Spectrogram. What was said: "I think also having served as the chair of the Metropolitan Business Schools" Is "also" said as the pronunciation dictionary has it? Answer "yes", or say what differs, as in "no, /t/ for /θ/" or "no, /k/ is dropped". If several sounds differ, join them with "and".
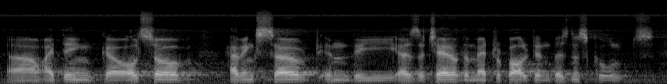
yes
